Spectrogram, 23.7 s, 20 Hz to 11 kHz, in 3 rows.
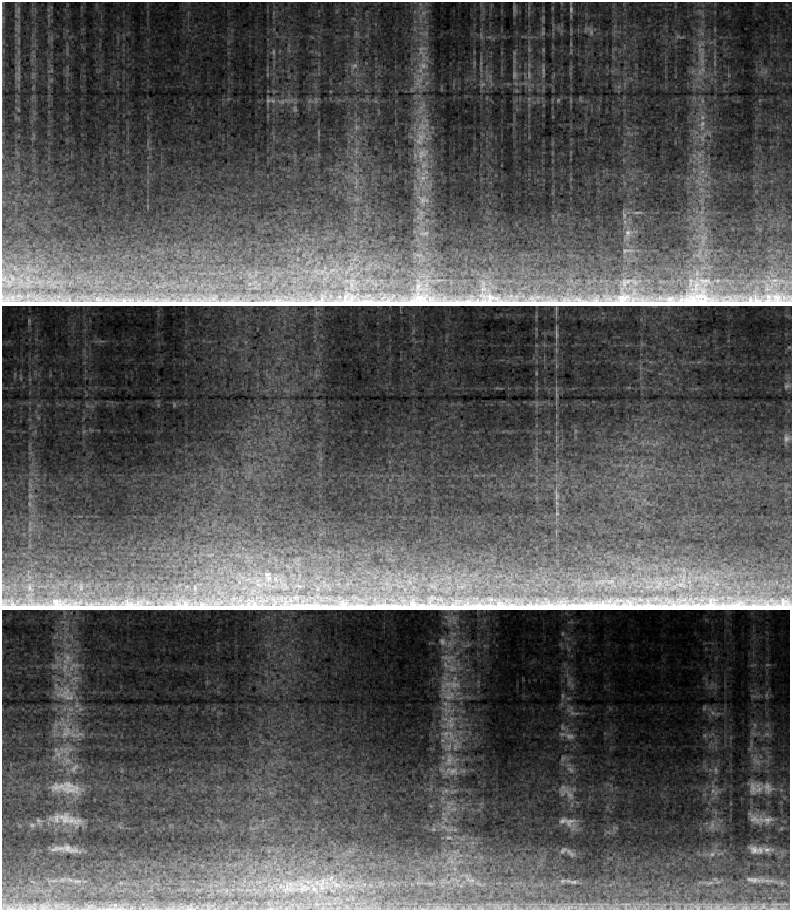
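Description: Street traffic: cars passing close by with tyre noise swelling and fading several times, as an articulated low-floor Hakodate city tram of the 9600 series rolls past on street track. A short high ringing sound comes about two-thirds of the way through, and a steady low hum sets in near the end.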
